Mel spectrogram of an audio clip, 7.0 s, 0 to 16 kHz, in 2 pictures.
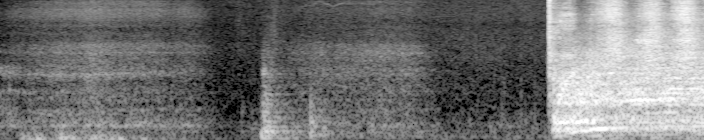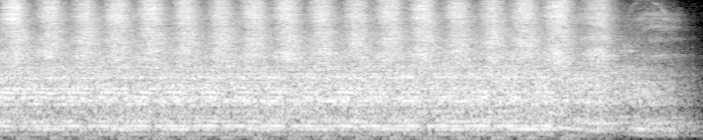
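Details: Rebuilt Isuzu 4BD1T diesel in a Hitachi EX120-2 excavator, first start attempt. The starter cranks in an even four-to-five pulses a second for four seconds but it never fires; the fuel cutoff was later found set in the wrong position.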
